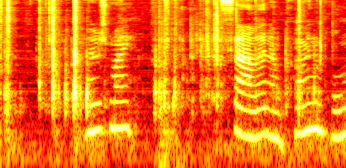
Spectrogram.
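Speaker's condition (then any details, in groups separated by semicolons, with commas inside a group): Brain injury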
